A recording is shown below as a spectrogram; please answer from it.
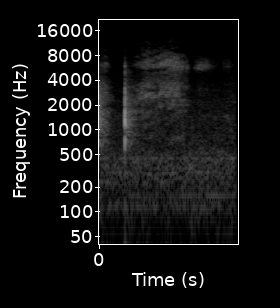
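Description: Chalk on a blackboard: a sharp tap as the chalk meets the board, then a rasping scrape of about a second as a line is drawn, and a shorter second stroke.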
